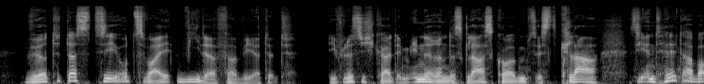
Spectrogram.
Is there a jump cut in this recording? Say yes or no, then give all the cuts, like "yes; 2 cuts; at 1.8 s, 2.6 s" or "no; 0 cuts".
yes; 1 cut; at 3.2 s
